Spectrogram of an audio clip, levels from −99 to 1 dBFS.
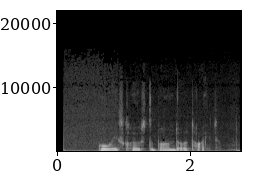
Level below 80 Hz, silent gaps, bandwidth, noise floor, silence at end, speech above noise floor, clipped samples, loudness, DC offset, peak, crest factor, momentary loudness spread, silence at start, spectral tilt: -52 dBFS; none; 12.5 kHz; -51 dBFS; 0 s; 19 dB; under 0.1%; -32 LUFS; under 0.1%; -16 dBFS; 18 dB; 23 LU; 0.1 s; -7 dB/octave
